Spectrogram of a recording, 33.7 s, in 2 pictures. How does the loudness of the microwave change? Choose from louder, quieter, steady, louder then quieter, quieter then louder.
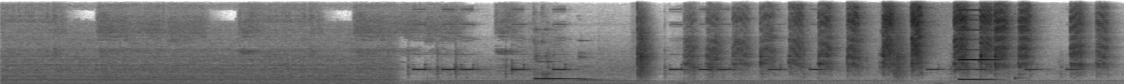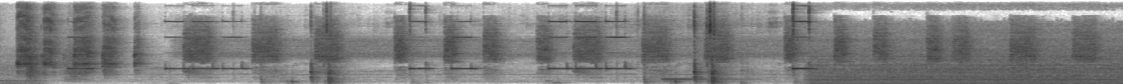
quieter then louder.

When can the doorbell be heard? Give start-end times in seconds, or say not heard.
7.7-9.1, 14.3-15.2, 26.8-28.5.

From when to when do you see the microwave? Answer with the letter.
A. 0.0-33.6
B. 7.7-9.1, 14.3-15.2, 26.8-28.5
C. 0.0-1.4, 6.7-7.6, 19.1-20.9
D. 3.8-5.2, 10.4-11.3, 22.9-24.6
A.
